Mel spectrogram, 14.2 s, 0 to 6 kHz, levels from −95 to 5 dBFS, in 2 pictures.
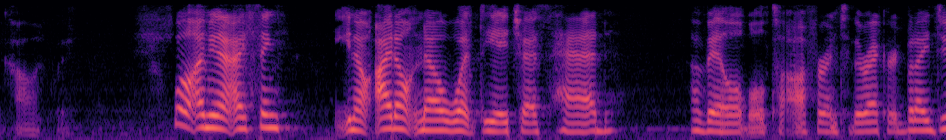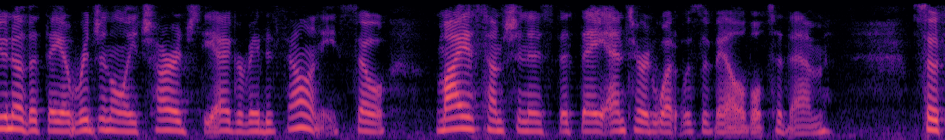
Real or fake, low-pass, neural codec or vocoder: fake; 5.4 kHz; codec, 16 kHz, 4 kbps, FunCodec, trained on LibriTTS, 50 frames a second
